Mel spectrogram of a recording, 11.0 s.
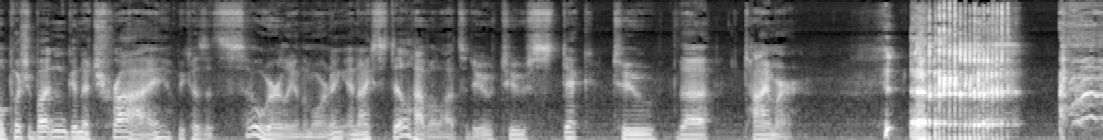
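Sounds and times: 
speech: 0.0s - 8.0s, 8.8s - 9.5s
morning coffee burp: 8.8s - 10.3s.

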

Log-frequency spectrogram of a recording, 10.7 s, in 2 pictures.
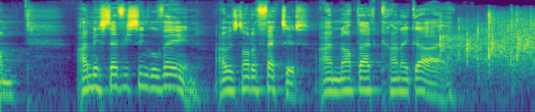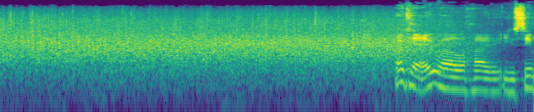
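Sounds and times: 
speech: 0.0s - 4.7s, 9.3s - 10.6s
steady audience applause: 4.4s - 10.3s.

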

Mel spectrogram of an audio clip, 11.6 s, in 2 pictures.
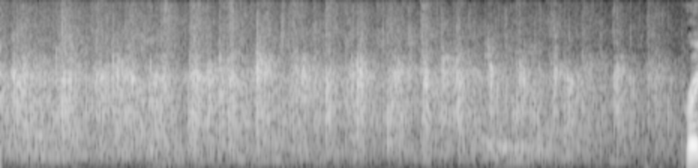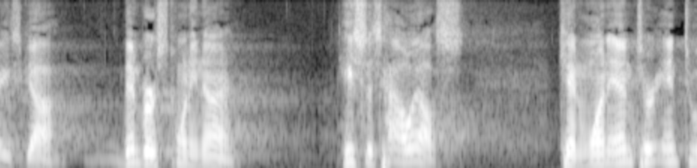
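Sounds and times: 
audience clapping hands: 0.0s - 6.1s
speech: 5.7s - 7.9s, 8.6s - 9.7s, 10.5s - 11.6s.

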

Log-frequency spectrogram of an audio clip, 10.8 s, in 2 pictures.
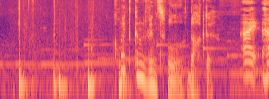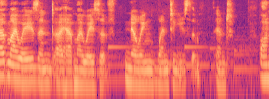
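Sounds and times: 
footsteps: 0.0s - 2.8s
speech: 2.4s - 10.7s.

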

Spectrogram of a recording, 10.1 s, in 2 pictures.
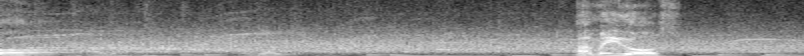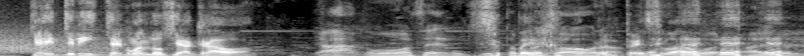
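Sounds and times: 
applause: 0.0s - 6.1s
speech: 3.6s - 4.3s, 5.2s - 10.0s
laughter: 8.4s - 10.0s.

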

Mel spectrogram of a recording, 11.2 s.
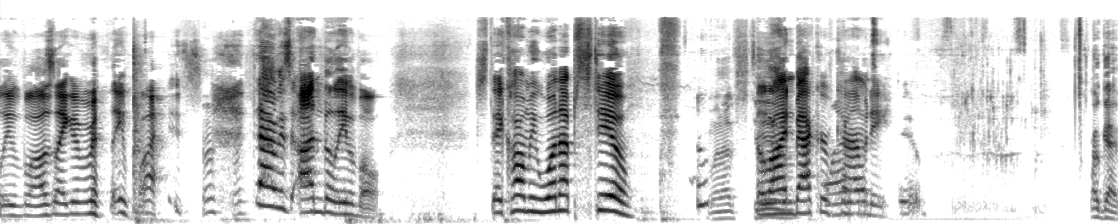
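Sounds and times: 
speech: 0.1s - 4.1s, 4.8s - 9.4s, 10.9s - 11.1s
person's voice: 7.6s - 9.2s
slurping sip of a drink: 9.3s - 10.5s.

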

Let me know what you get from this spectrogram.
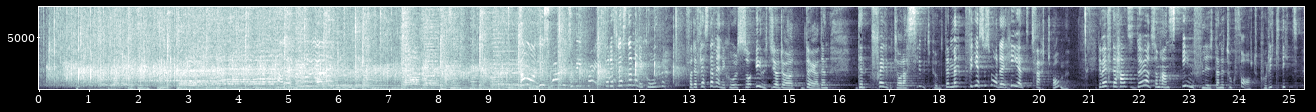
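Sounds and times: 
audience applause: 0.0s - 12.8s
speech: 14.2s - 25.2s.

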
